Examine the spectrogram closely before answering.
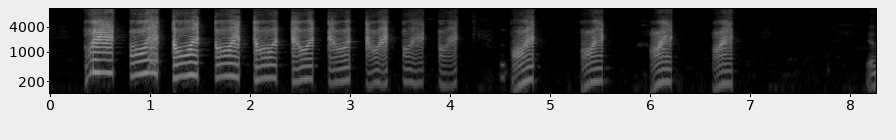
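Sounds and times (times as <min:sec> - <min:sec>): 
person imitating mallard and teal duck calls by voice: 0:00.4 - 0:06.9.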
